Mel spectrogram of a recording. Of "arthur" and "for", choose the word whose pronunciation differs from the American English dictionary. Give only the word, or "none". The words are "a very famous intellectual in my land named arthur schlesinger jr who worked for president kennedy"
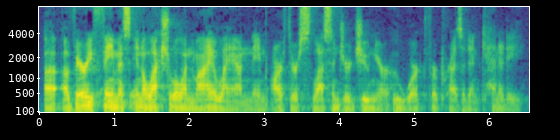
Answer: none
